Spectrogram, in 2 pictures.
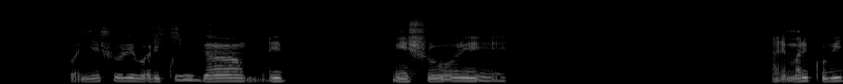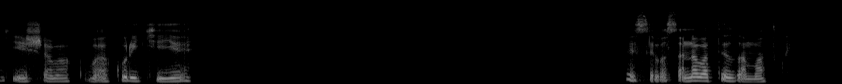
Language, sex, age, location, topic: Kinyarwanda, male, 25-35, Musanze, education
